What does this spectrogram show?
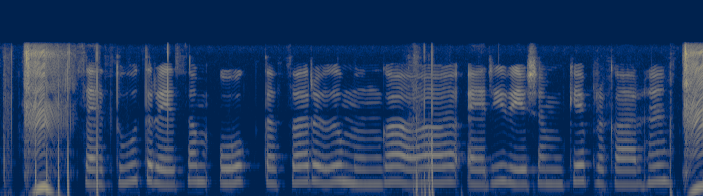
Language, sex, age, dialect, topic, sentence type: Hindi, female, 18-24, Kanauji Braj Bhasha, agriculture, statement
